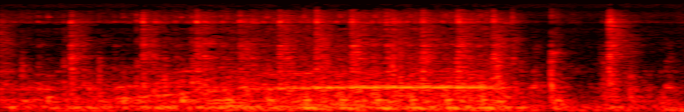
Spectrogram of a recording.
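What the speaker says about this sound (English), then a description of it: "Now I'm back stitching all the way to the end." A sewing machine backstitches along a tote bag seam, a faint, steady mechanical whirring and rapid needle chatter for a few seconds, then slowing to a stop.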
